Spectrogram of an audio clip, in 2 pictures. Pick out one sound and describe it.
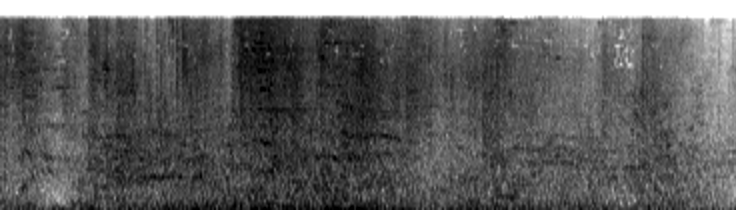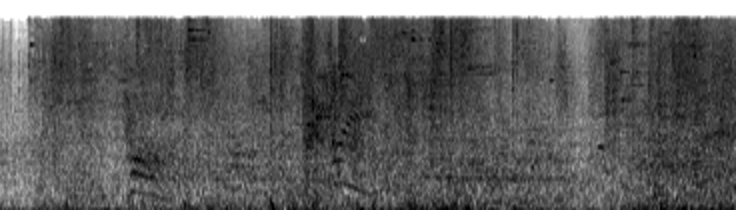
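Spell effects whoosh, crackle and boom in a busy game battle.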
